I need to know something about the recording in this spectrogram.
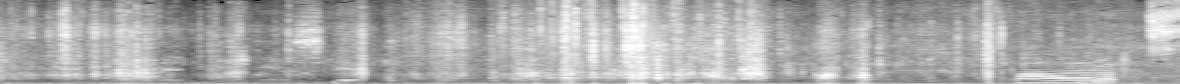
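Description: Crabs scrape and clatter inside a bucket.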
